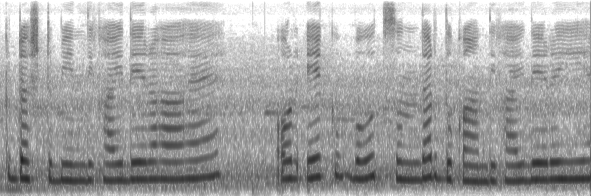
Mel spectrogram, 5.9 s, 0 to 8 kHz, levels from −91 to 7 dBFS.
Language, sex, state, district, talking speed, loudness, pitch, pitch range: Hindi, female, Uttar Pradesh, Saharanpur, 140 wpm, -17 LUFS, 265 Hz, 250-275 Hz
